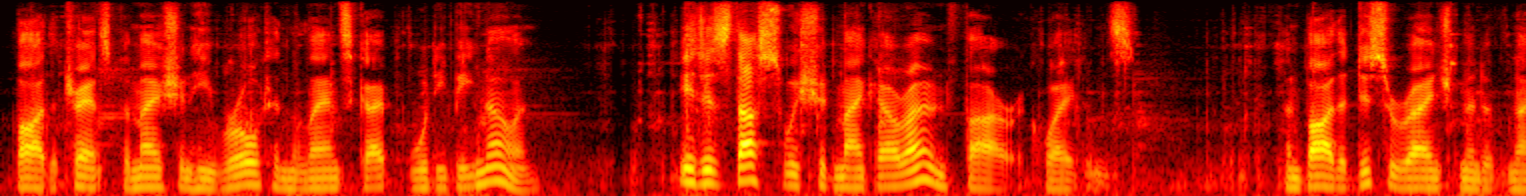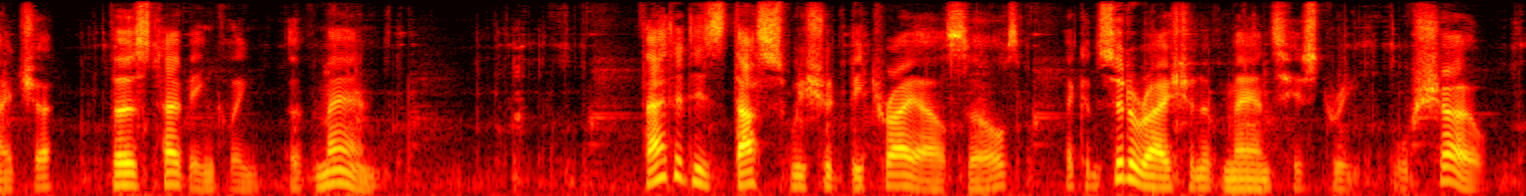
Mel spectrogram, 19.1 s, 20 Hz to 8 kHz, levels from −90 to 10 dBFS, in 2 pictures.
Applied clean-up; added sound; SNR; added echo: neural separator model SepFormer DNS4.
